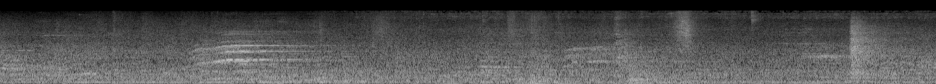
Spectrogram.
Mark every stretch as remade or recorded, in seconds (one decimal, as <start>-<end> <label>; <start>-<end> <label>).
0.0-2.4 recorded; 2.4-3.2 remade; 3.2-9.4 recorded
